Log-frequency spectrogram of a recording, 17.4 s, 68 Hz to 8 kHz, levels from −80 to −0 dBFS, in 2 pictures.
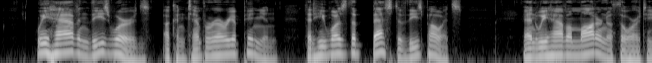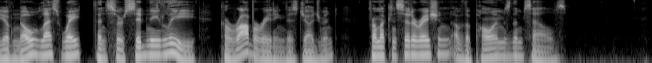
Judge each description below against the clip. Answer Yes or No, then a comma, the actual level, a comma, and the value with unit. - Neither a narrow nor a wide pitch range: No, wide, 6.9 semitones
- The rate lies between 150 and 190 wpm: No, average, 140 wpm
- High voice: No, low, 115 Hz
